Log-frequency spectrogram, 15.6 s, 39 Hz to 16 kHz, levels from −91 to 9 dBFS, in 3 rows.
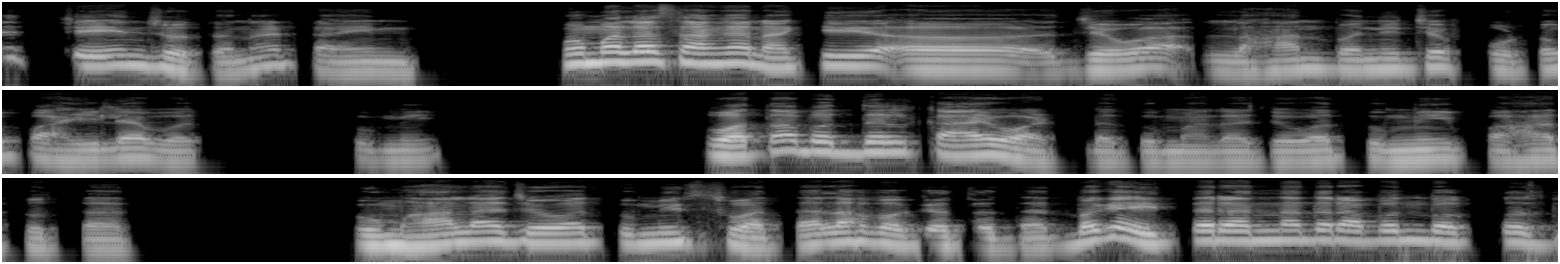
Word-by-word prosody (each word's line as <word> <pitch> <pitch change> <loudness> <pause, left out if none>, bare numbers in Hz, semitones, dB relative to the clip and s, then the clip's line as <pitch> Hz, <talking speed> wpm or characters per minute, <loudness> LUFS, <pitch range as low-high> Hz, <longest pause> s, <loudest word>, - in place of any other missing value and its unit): ते 300 - -9 0.2
चेंज 170 0 0
होतं 110 -5 -3
ना 150 +8 -5
टाईम. 110 -1 -5 0.5
मग 195 - +5
मला 220 +1 +8
सांगा 205 -1 +4
ना, 150 -6 +2
की 165 +2 -1
अ, - - +1 0.6
जेव्हा 130 +3 -1 0.2
लहानपणीचे 130 +4 -3
फोटो 130 -1 -9
पाहिल्यावर 115 -1 -4
तुम्ही, 110 +1 -16
स्वतःबद्दल 190 - -1
काय 155 -1 +2
वाटलं 105 - -1
तुम्हाला 100 0 -8
जेव्हा 100 +2 -5
तुम्ही 115 +1 -4
पाहत 110 +1 -7
होतात. 100 -2 -8 0.8
तुम्हाला 135 +6 +3
जेव्हा 150 -1 +3
तुम्ही 150 +3 0
स्वतःला 135 +3 0
बघत 130 -5 -1
होतात. 110 0 -5
बघा 175 +9 +4
इतरांना 180 +5 +3
तर 190 - +2
आपण 180 +1 0
बघतोच 160 -3 -2
135 Hz, 135 wpm, -23 LUFS, 110-165 Hz, 0.8 s, मला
